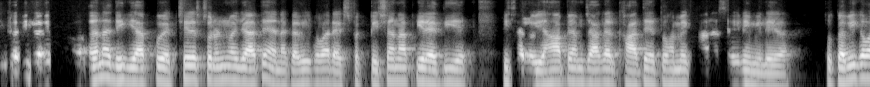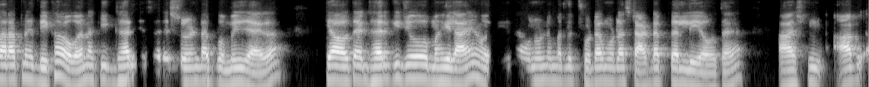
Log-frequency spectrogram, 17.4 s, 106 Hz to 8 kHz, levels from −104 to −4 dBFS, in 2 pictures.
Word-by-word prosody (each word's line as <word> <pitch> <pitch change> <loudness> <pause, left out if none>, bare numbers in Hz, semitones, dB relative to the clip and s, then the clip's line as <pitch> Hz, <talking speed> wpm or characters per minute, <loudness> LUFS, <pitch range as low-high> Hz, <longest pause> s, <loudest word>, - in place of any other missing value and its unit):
जी, 320 - -24
कभी-कभी - - +1 0.3
होता 300 - -3
है 150 - +5
ना 175 +1 +4
देखिए 150 -2 0
आप 135 - +3
कोई 150 -1 +4
अच्छे 135 +4 -1
रेस्टोरेंट 155 -1 0
में 150 -1 -1
जाते 135 -2 +3
हैं - - 0
ना 120 - -4
कभी-कभार 130 +2 -1
एक्सपेक्टेशन 125 +4 -5
आपकी 140 0 0
रहती 130 +1 +2
है 130 -1 -2 0.2
कि 135 - -12
चलो 125 - -2
यहाँ 125 +1 +2
पे - - -1
हम 135 - -3
जाकर 130 0 +1
खाते 125 +2 +1
हैं, 130 -1 -2
तो 130 - -4
हमें 130 0 -3
खाना 125 +1 -13
सही 125 - -10
नहीं 125 -1 -2
मिलेगा, 110 -2 -3 0.4
तो - - -7
कभी-कभार 160 +3 +5
आपने 160 +1 0
देखा 140 +3 -1
होगा 130 -7 +5
ना 160 - -2
कि 155 0 -6
घर 150 +3 +1
जैसा - - -11
रेस्टोरेंट 145 - -3
आपको 140 -2 -1
मिल 140 +2 -1
जाएगा। 110 -3 +2 0.5
क्या 155 - +7
होता 150 +1 +5
है 155 - +3
घर 150 +1 +4
की 170 +2 -5
जो 165 0 +4
महिलाएँ 145 +2 +3
होती 145 -7 -5
हैं - - -31
ना 155 - -7
उन्होंने 150 +1 -5
मतलब 145 0 -6
छोटा-मोटा 145 +1 -1
स्टार्टअप 140 0 0
कर 135 - +4
लिया 125 -4 0
होता 110 +2 -3
है, 135 +7 -6 0.4
आज 125 +1 +1 0.3
आप - - +3
140 Hz, 230 wpm, -21 LUFS, 130-150 Hz, 0.5 s, क्या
